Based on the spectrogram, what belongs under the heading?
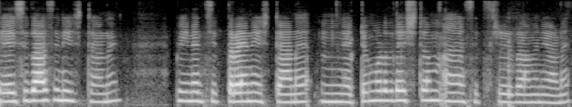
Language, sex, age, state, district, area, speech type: Malayalam, other, 45-60, Kerala, Kozhikode, urban, spontaneous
